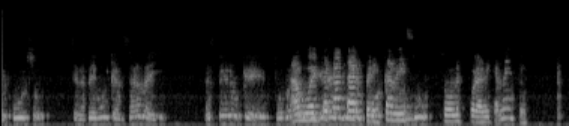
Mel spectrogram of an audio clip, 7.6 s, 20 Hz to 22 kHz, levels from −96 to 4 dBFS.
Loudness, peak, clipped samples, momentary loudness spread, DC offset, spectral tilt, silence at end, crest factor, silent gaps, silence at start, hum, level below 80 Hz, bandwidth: -38 LUFS; -20 dBFS; under 0.1%; 15 LU; under 0.1%; -8.5 dB/octave; 0.1 s; 18 dB; none; 0.05 s; none; -68 dBFS; 7 kHz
